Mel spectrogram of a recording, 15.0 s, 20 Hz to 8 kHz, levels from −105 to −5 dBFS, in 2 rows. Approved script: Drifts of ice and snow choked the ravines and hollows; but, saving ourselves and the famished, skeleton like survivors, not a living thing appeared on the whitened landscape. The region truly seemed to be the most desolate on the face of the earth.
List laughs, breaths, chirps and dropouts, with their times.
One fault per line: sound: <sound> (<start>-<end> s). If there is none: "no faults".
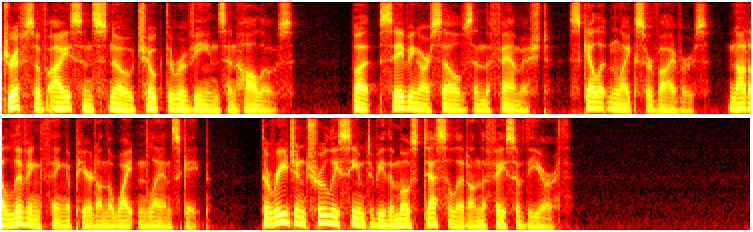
no faults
